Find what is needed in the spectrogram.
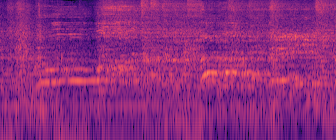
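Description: Live gospel worship music: voices singing and holding long notes over instrumental accompaniment.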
